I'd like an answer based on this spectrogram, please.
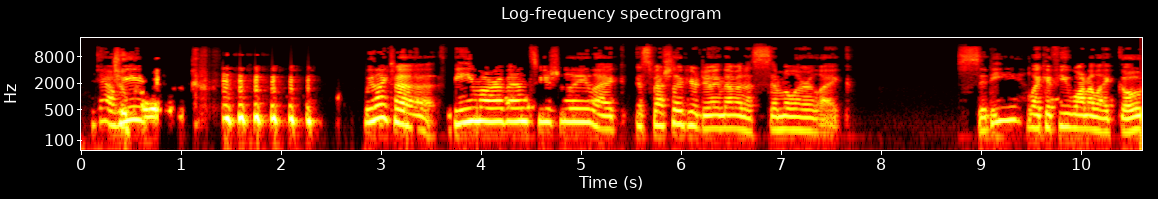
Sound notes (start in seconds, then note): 1.1 laughing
